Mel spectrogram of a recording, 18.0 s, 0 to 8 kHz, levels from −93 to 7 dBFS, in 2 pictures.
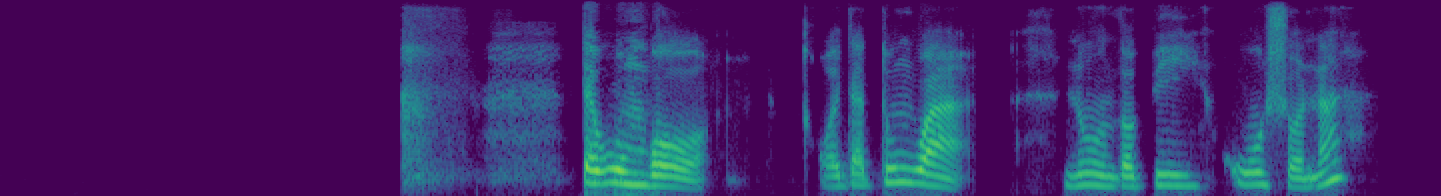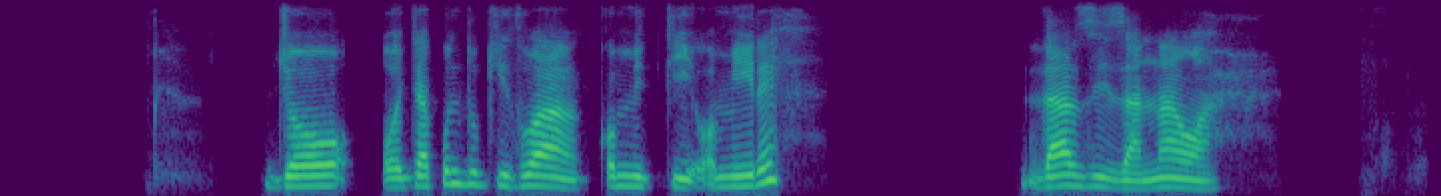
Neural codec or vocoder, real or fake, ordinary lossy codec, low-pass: codec, 16 kHz, 2 kbps, FunCodec, trained on Chinese and English, 25 frames a second; fake; Opus, 16 kbps; 7.2 kHz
